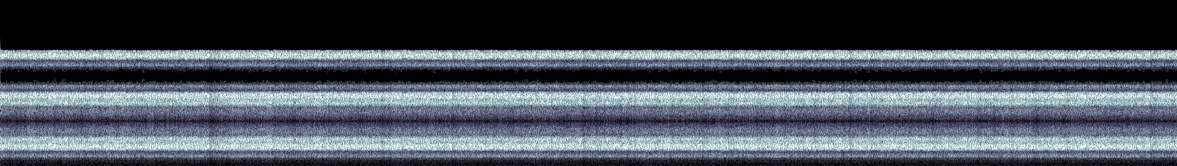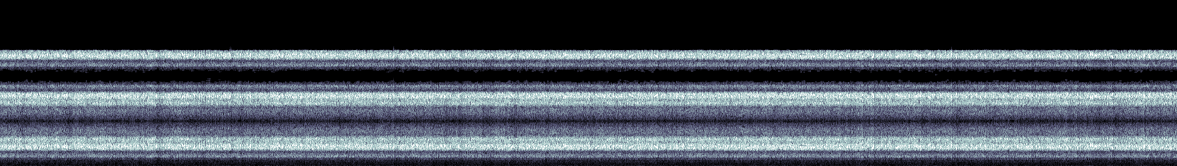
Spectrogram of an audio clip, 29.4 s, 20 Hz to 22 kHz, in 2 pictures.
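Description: Sikorsky HH-60 Pave Hawk helicopter in flight: an even, unchanging rush of twin-turboshaft engine and rotor noise, with a faint steady whine.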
